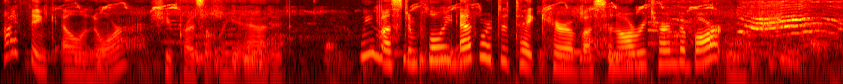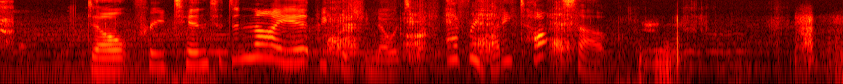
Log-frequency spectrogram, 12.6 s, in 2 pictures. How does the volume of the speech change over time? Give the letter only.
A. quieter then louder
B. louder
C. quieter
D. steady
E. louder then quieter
E.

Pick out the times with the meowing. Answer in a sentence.
The meowing can be heard from 4.8 to 6.5 s.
